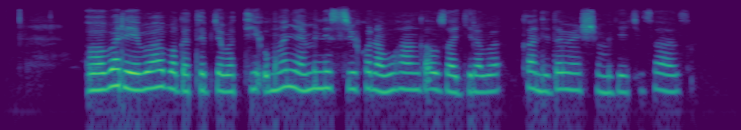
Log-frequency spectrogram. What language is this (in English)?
Kinyarwanda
